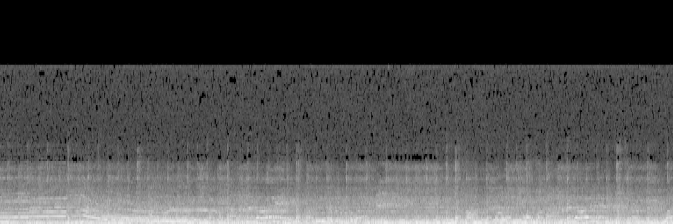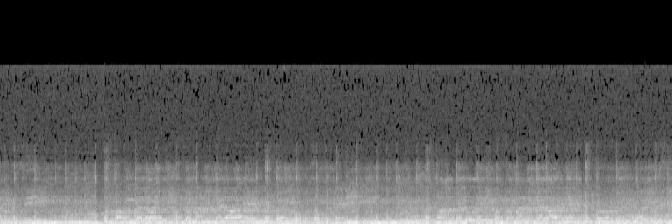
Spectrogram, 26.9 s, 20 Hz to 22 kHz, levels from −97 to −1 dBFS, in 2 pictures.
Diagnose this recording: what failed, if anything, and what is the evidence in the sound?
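Nothing stood out on listening that would point to a failure at any stage of the chain.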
